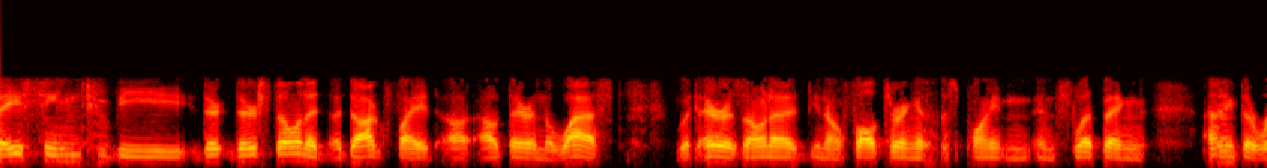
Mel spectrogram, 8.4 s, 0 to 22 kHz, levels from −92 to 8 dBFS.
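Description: Brief buzzy, smeared stretches with a fading tail break into the speech at 0.37–0.72 s, 2.32–2.35 s, 4.27–4.34 s, 6.15–6.32 s and 8.07–8.22 s. The first sounds choppy, as about 160 ms of gaps are scattered across 280 ms. This is VoIP packet loss concealed by the speech codec. The Speex decoder, whose narrow telephone-band sound points to a light setting, fills each gap by repeating its last pitch and filter with falling gain, and the sound stays weak briefly after packets resume.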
